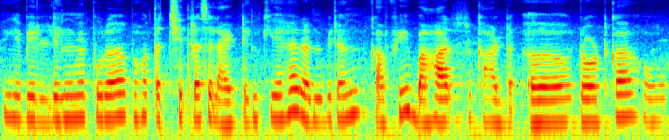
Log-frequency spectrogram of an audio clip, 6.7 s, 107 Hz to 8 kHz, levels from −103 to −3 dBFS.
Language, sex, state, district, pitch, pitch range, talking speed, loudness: Hindi, female, Chhattisgarh, Raipur, 205 Hz, 190-215 Hz, 180 wpm, -20 LUFS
